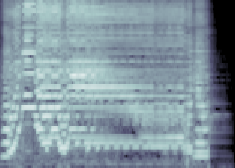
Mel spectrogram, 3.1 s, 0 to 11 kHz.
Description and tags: Bb Harmonica-4
Harmonica recorded in mono with my AKG C214 on my stair case for that oakey timbre.
bb, harmonica, key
